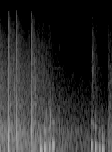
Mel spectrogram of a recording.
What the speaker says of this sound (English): What, I need to throw a firecracker on it?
